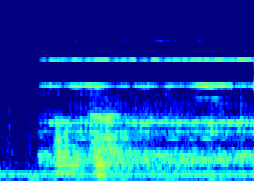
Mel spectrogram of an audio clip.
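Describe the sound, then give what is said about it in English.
A telephone rings with a steady, high-pitched electronic tone, held continuously over a low background hum and some muffled midrange noise, fairly faint. “Holy crow, who's phoning at this hour?”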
